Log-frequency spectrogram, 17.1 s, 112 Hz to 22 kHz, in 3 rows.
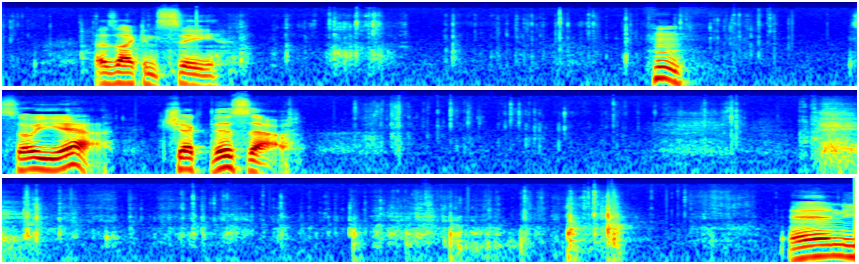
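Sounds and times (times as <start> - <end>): foil packs rustling: 1.3 - 5.3.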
